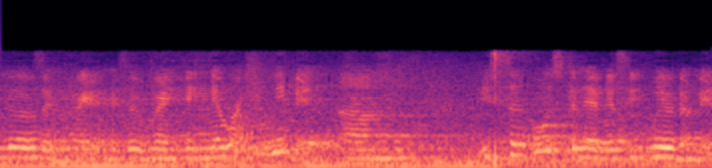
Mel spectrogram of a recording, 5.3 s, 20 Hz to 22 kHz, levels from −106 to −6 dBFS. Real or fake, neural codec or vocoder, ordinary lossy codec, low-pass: fake; codec, 24 kHz, 0.9 kbps, WavTokenizer, medium music audio release; none; 7.2 kHz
